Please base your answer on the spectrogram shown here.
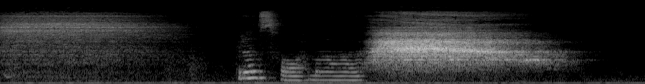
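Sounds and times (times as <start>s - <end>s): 
long breath during a therapeutic Lu Jong yoga session for the spine: 0.0s - 2.0s, 3.6s - 6.1s
speech: 2.4s - 3.9s.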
